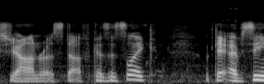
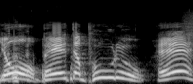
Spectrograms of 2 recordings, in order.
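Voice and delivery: put-on Boston accent with higher pitch; 7 semitones higher, 8 dB louder than usual. Joking about a Star Wars alien race, saying alien words: Boston accent in Huttese. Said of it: "it's a Boston accent, but, in a Huttese language".

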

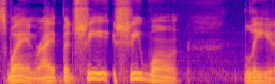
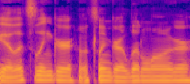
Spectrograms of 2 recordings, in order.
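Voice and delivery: usual speaking voice

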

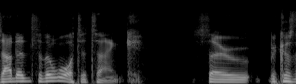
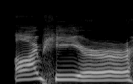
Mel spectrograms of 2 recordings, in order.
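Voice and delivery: Broadway voice, much higher and louder; 8 semitones higher, 5 dB louder than usual. Retelling how someone answered after being summoned, in a theatrical Broadway voice. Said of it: "that was a very Broadway".

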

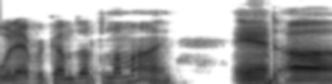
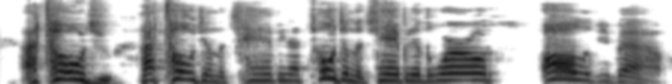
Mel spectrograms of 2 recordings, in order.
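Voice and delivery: play-acted, very high-pitched yell; 10 semitones higher than usual. Acting out how he told everyone he was the champion, retelling a yell. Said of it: "He yelled it".

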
